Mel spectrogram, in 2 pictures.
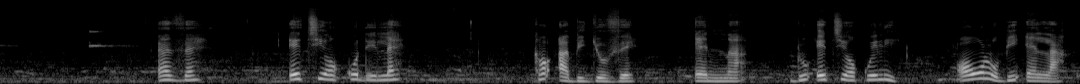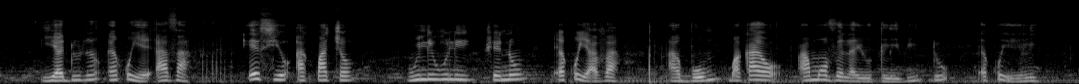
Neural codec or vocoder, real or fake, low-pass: autoencoder, 48 kHz, 128 numbers a frame, DAC-VAE, trained on Japanese speech; fake; 14.4 kHz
